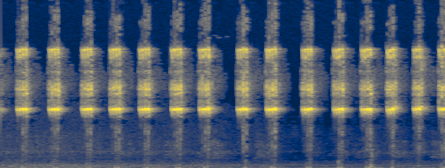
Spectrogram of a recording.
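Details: Steady cricket chirps, high and bell-like, pulsing about three times a second in an even rhythm, offered as a sound to drive away rats, with a quiet low hum beneath.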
